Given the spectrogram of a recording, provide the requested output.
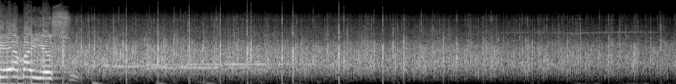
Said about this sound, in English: You have to call on God. Clap your hands properly for Jesus.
